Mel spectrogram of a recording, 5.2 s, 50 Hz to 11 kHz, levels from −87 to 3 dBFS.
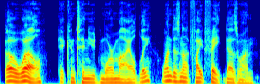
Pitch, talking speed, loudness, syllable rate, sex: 105 Hz, 150 wpm, -18 LUFS, 4.0 syllables/s, male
